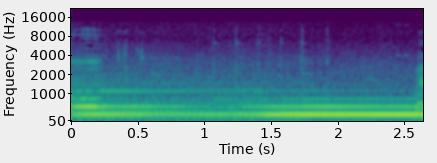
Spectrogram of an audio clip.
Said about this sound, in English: A good bell is the bell which will ring well. As a symbolic object, it should be a bell where the decoration have a meaning. Et la cloche va chanter. Écoutez bien.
